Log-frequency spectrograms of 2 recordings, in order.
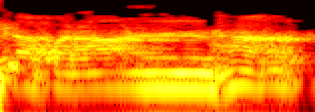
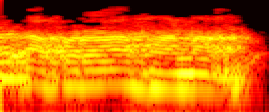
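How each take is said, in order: First: Aparanha with n before a chest-breathed ha; correct pronunciation. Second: Aparahana with ha before na, as separate syllables; wrong pronunciation. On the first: Teacher corrects the wrong form, pronounced carefully. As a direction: say "aparanha", holding the n into ha. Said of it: "it is aparanha. From oras it has to come". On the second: Teacher shows students what not to say, mispronounced. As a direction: say "aparahana" quickly, h first, then n. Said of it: "it is not aparahana". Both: Shown as a demonstration.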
